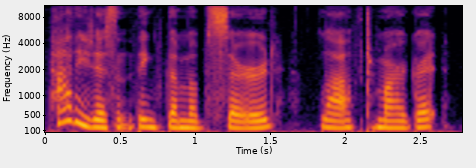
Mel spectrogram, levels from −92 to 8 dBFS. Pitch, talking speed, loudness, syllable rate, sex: 200 Hz, 150 wpm, -17 LUFS, 4.9 syllables/s, female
